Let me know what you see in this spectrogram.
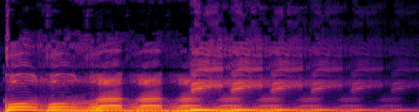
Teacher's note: لام ادغام کی صورت میں را بن جائے گا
